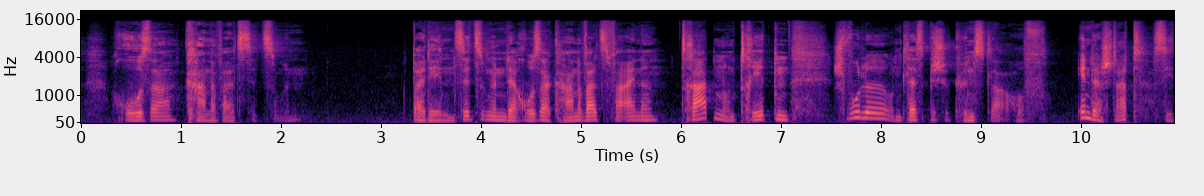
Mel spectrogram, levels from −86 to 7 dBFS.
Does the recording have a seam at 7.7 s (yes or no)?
no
